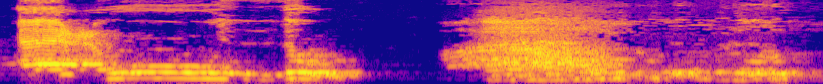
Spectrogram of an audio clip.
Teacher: jaga sifat tipis pada huruf dalal pada kata auudu Coba kita praktikkan auu nah ini terkadang kita bacanya jadi tebal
